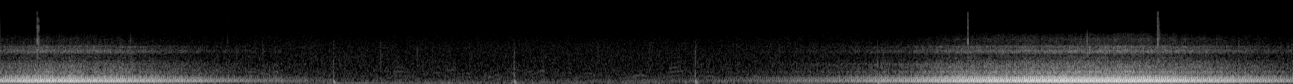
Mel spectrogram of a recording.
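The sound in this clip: A car drives off, its engine rumbling loudly at first, fading to a low idle hum with a few faint clicks, then swelling again into a steady engine roar.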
